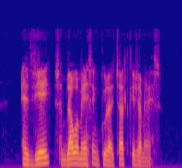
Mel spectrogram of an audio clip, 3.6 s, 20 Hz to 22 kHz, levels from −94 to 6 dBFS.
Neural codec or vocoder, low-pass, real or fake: none; 10.8 kHz; real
